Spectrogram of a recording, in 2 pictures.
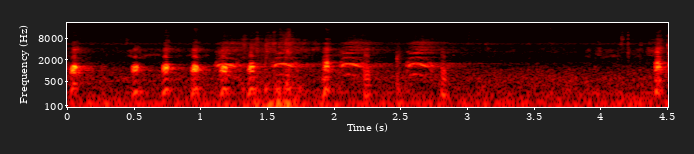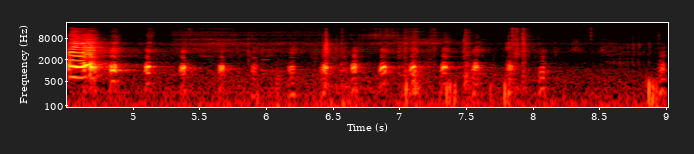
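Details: Hen singing her egg song right after being caught laying an egg: a run of short, evenly spaced clucks, then one loud harsh squawk, followed by another quickening series of clipped clucks.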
